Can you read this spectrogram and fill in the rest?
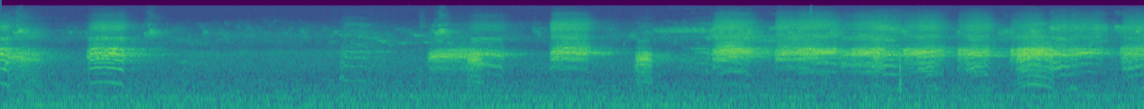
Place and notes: Bd Robert Barrier, Aix-les-Bains, France - Corbotière
Beaucoup d'animation dans une corbeautière maintenant disparue suite à la construction d'immeubles.
France métropolitaine, France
